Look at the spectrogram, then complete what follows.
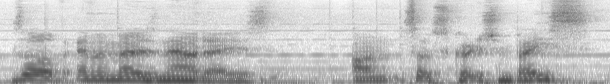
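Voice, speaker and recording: A man hosting a let's play, chatting casually in a halting, unscripted way. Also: a little high, animated, soft background music. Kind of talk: casual gameplay commentary.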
